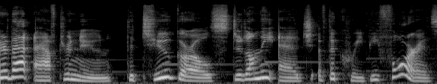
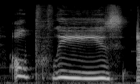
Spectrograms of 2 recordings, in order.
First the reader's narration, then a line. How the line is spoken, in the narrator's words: Abigail begged her friend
